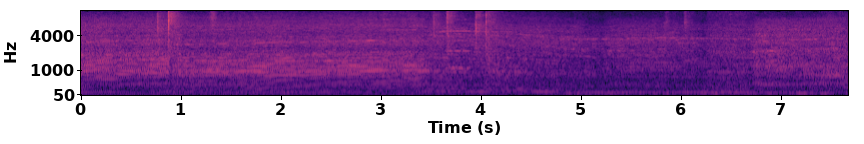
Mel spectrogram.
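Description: Race car engine droning steadily at high revs on a cold-tyre qualifying lap in Le Mans Ultimate, with gear changes and shifting pitch, loud and continuous with no talk.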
